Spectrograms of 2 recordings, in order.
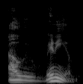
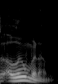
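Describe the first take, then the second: First: It is said with a British pronunciation. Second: It is said with an American pronunciation. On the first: "How do the British pronounce aluminum?" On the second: "how do we pronounce aluminum?"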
